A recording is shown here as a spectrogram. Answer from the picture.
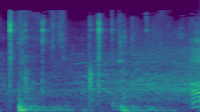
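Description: Table tennis rally: the ball is struck by rubber-faced rackets and bounces on the table, giving several sharp, irregularly spaced clicks.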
